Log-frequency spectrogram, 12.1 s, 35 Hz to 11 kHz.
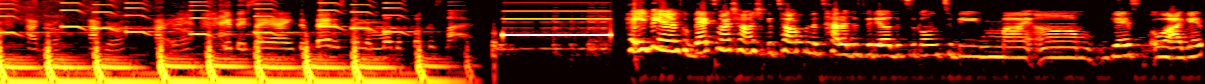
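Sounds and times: high-pitched test tone beep: 5.0s - 6.2s.

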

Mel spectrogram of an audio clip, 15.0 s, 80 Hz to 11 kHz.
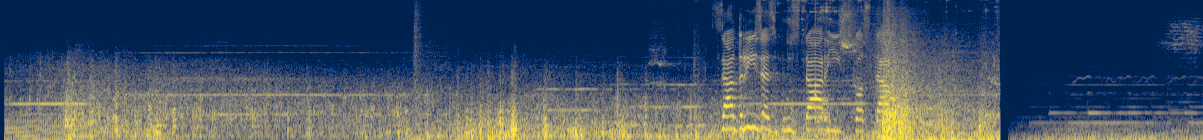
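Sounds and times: rain: 0.1s - 12.5s
thunder rumbling: 0.1s - 12.5s.

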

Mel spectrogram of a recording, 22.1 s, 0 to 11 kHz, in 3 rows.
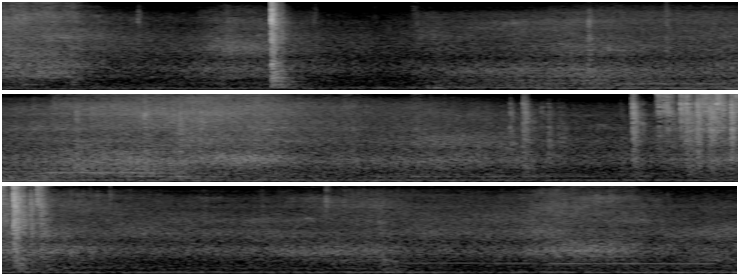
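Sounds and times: heavy truck running: 0.0s - 22.0s
metallic clicks and clanks: 12.4s - 15.9s.

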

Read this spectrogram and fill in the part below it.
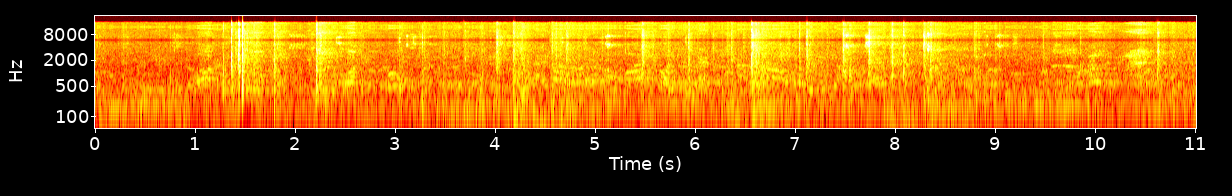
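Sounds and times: players calling: 0.0s - 11.0s
hockey sticks clacking: 1.1s - 9.2s.

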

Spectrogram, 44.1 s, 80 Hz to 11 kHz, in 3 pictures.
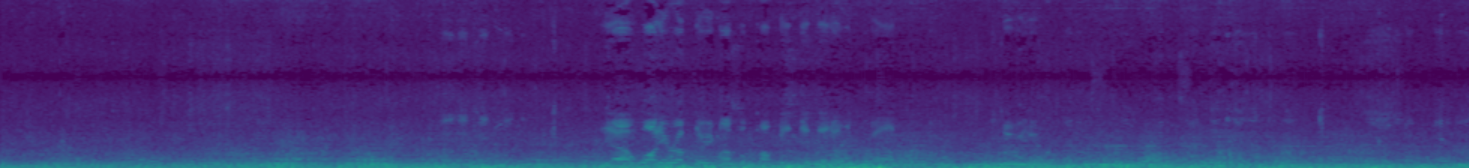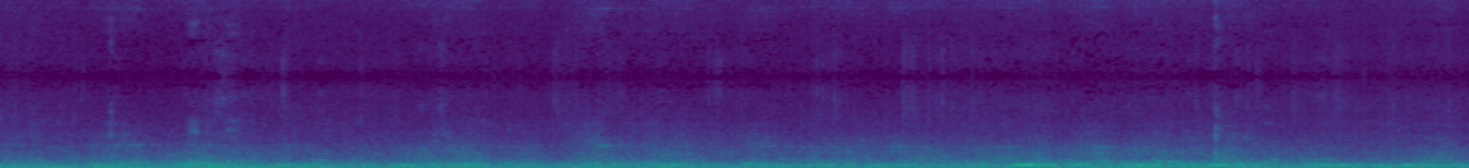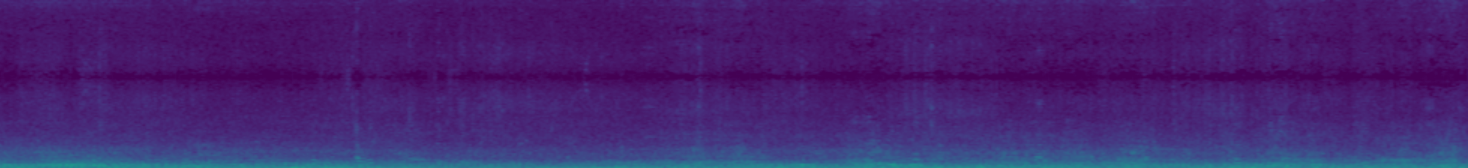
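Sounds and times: wind noise: 0.0s - 17.4s
low motor drone: 0.0s - 44.0s.

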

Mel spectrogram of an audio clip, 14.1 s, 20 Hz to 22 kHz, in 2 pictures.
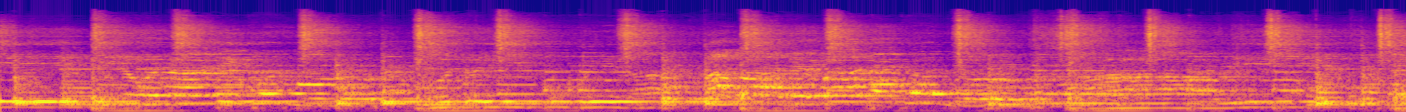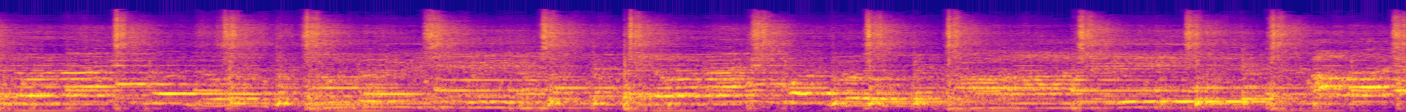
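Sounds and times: man singing: 0.0s - 14.0s
shaker rattling: 0.0s - 14.0s.

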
